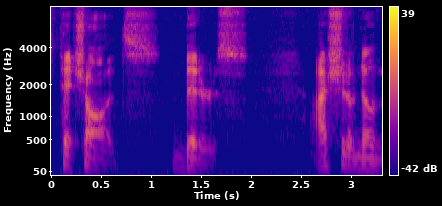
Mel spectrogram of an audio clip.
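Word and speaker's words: Peychaud's: Paya Chahons Bitters. Thanks, Mary, for the pronunciation. And cocktails first made in New Orleans in 1830s. Pitchauds. It's Pitchauds.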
